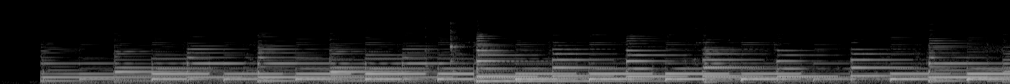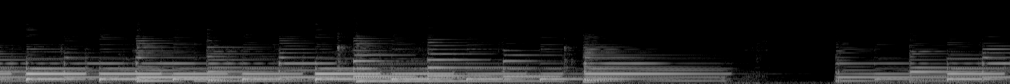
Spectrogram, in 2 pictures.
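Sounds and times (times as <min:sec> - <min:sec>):
solo guitar waltz: 0:00.4 - 0:20.2.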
